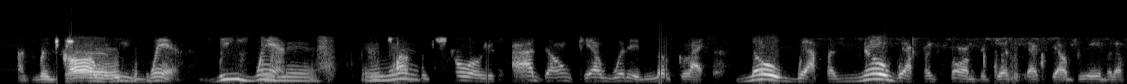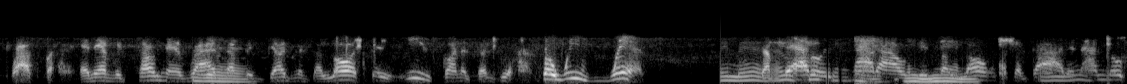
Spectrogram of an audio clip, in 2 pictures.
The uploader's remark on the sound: 6AM Prayer Call. Live Prayer.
